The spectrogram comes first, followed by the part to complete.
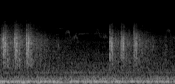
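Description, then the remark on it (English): Gunshots in two quick bursts of three sharp cracks each, separated by a brief pause, over a steady low rumble. “Are those gunshots? Yes.”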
